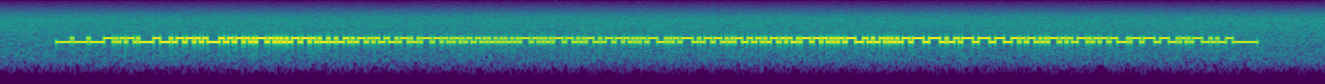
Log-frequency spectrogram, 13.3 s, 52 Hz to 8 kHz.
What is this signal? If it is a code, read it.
RTTY (45.45 baud, 170 Hz shift), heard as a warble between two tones, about 730 Hz centre, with radio static. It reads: MA VI ERA QUALCHE DIFFERENZA SOSTANZIALE SOPRATTUTTO NEL METODO.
